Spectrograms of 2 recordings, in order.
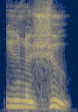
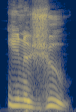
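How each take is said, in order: The two takes are said the same way.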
